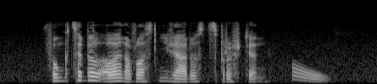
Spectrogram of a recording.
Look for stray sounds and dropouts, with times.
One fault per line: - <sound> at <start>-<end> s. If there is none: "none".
- chirp at 2.9-3.3 s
